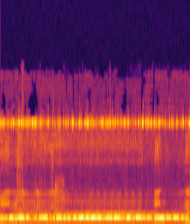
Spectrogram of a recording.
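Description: Modular synthesizer playing electronic music: a steady high tone held over a low hum, with gliding, warbling tones near the start.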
